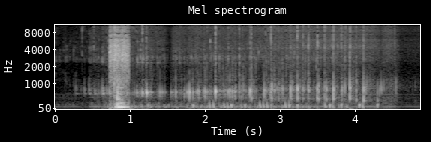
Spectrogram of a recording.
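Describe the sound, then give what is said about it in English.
A short loud burst of hiss, then about three and a half seconds of a canned drink gurgling as it pours into a glass with a fizzy, bubbling texture, no voices. “I mean, I'm gonna pour mine in a glass so that we can see the color and stuff like that.”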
